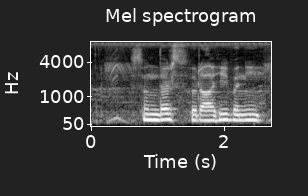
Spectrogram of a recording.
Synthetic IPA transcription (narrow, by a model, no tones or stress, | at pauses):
sʊnd̪əɾsʊɾaːɦiːbɐniː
